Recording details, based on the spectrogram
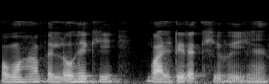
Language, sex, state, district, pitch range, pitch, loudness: Hindi, male, Uttar Pradesh, Lucknow, 110-130 Hz, 120 Hz, -20 LUFS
